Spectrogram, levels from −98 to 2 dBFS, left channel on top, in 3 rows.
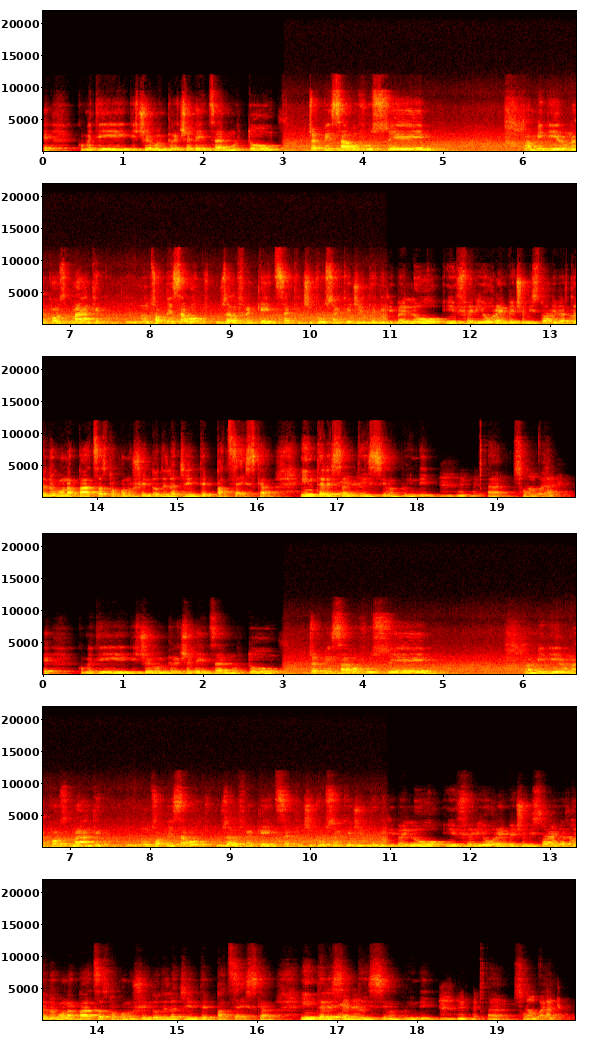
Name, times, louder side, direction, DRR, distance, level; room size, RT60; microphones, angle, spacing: voice 1, 0.0-3.0 3.3-4.9 5.8-18.2 18.9-19.5, left 1 dB, 40° left, 1.2 m, -29 dB
Thunder, 3.0-11.0, equal, 5° left, 0.4 m, -40 dB
voice 2, 12.8-13.4 16.8-17.5 18.3-19.0 19.3-19.8, right 1 dB, 60° right, 1.3 m, -36 dB
13.5 x 9.2 x 2.9 m
head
